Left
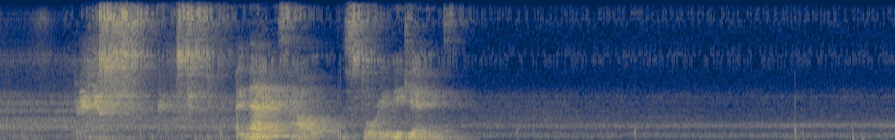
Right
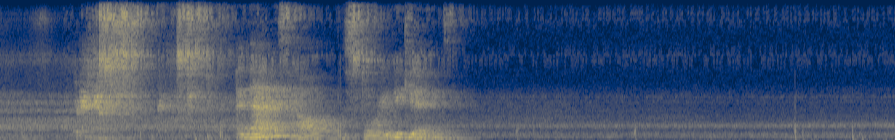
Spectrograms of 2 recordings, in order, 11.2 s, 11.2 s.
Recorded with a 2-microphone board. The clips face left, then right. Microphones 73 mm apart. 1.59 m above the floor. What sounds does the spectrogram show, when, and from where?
0.9 s a running tap: 30° right (ahead or behind), 0.7 m
2.9 s a woman speaking: 60° left (ahead or behind), 0.6 m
